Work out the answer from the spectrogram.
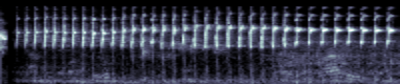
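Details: Lovebird in a tutor recording for training birds, performing the long ngekek. A continuous, rapid, high-pitched chattering trill starts almost at once and runs unbroken for about four seconds.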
